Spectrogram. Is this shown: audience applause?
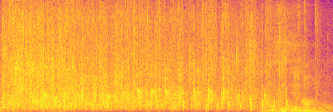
yes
